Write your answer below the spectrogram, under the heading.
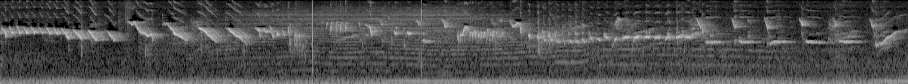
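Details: Grey and crested canaries sing a long, rapid, varied song of high trills, sweeping whistles and repeated chirps, with a steady low hum underneath.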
